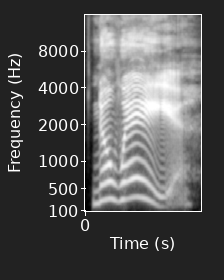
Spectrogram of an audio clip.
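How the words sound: It sounds like a reaction to good news.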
